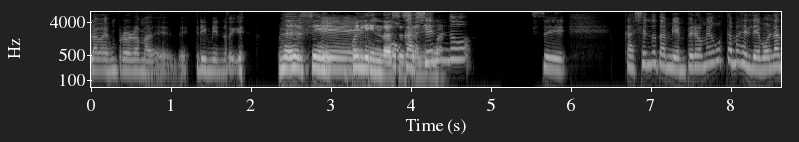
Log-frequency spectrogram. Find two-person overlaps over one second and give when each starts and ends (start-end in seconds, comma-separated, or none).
2.8-4.5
